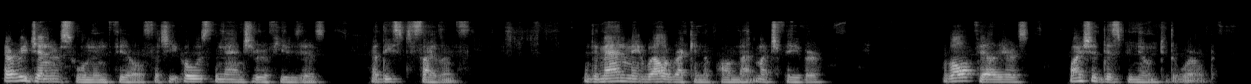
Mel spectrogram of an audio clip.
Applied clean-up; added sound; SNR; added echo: neural separator model SepFormer DNS4.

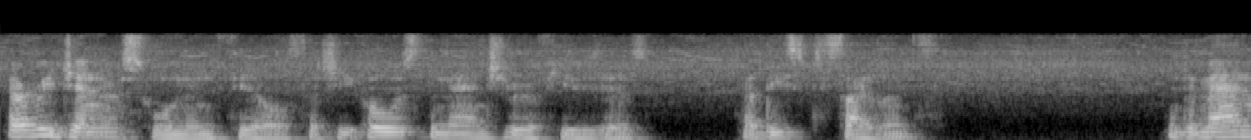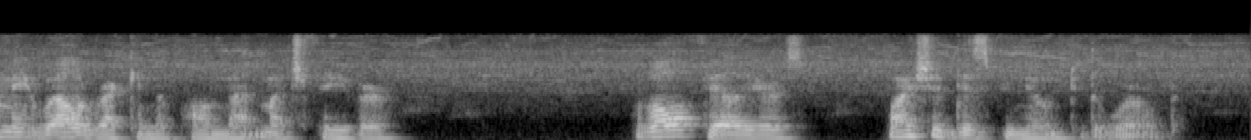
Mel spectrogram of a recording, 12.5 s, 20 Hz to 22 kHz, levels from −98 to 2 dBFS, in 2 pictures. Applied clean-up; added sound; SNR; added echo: none; Chirp, tweet; 13 dB; none.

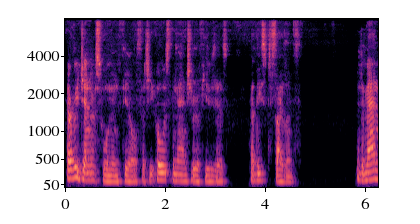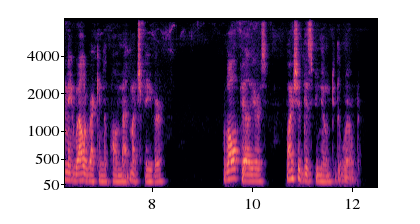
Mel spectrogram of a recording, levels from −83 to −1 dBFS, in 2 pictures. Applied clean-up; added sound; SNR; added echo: neural mask model Resemble Enhance denoiser.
